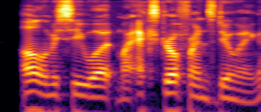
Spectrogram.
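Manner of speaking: ordinary talk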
